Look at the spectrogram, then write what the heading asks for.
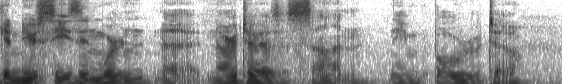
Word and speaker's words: Naruto: I need to watch Naruto.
